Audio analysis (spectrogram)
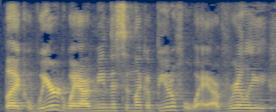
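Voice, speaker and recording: A woman's voice: medium pitch, quick pace. Chatty, swearing woman in her thirties. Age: 30s. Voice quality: slightly nasal. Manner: rambling, chatty, frequent swearing and laughs. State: stuffed-up nose from allergies. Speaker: podcast host and psychic medium. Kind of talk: casual solo podcast monologue.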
